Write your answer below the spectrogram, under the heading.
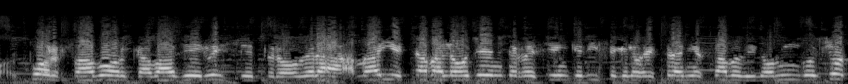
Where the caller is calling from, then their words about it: Escalada, Buenos Aires Province, Argentina; de Escalada.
